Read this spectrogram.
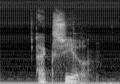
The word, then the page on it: accio: Catalan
